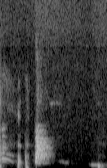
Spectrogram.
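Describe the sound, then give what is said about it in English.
Several sharp dog barks in quick succession, a couple of short yips followed by a louder, fuller bark, then a brief lower woof after a pause, heard on their own. “Once again, my dogs agree with me that the rainbow cookies are really good.”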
